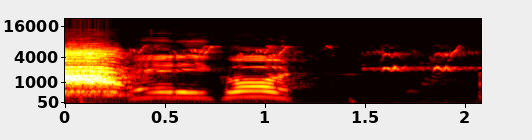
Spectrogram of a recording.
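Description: A group of children's voices calling out together, loud and dense at first, then two short rising-and-falling voice sounds. A faint high bird call follows near the end.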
